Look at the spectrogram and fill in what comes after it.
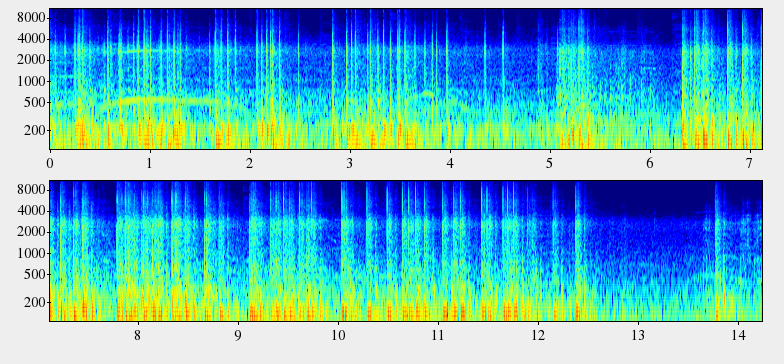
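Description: Fireworks exploding and crackling in a rapid, dense barrage of bangs, which thins out and fades near the end.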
